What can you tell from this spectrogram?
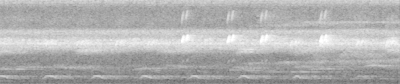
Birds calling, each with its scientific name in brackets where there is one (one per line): Black-tailed Trogon (Trogon melanurus)
Dusky-throated Antshrike (Thamnomanes ardesiacus)
Hauxwell's Thrush (Turdus hauxwelli)
Dusky-capped Greenlet (Pachysylvia hypoxantha)
Gray-fronted Dove (Leptotila rufaxilla)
